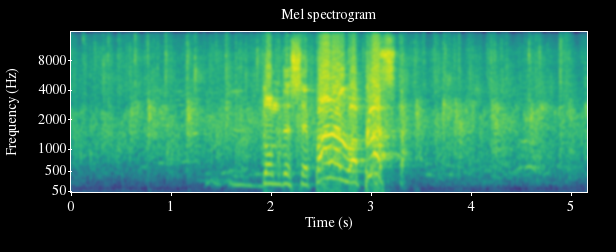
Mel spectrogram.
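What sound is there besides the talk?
audience applause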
